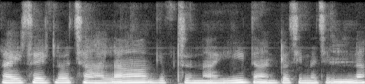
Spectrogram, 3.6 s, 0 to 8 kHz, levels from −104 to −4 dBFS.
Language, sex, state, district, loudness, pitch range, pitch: Telugu, female, Andhra Pradesh, Chittoor, -14 LUFS, 165-190 Hz, 180 Hz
